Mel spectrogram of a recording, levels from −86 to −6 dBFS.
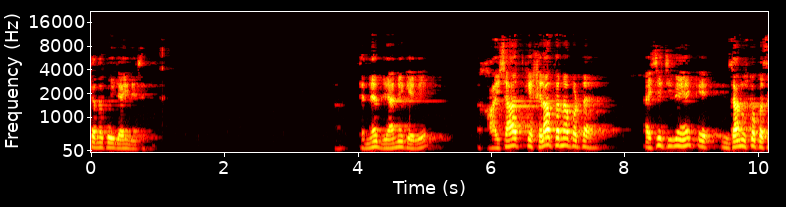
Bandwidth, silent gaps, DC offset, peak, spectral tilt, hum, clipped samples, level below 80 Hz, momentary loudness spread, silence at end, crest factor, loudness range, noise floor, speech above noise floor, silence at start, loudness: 11.5 kHz; none; under 0.1%; 0 dBFS; -4 dB/octave; none; under 0.1%; -76 dBFS; 18 LU; 0 s; 24 dB; 12 LU; -78 dBFS; 56 dB; 0 s; -21 LUFS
